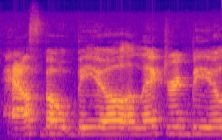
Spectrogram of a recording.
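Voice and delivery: odd put-on seductive seducer voice. Retelling how someone spoke, in a Ladies Man voice. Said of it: "She sounded like the ladies' man".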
